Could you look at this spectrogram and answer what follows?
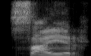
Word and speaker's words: Saer: O autor desta obra é Juan José Saer, ou como dizem os santafesinos, Saer.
